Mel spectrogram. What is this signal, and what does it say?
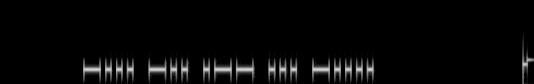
Morse code, heard as a keyed tone, about 22 wpm, 700 Hz. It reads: BDWS6
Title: Five Challenging Letter-Number Combinations 22wpm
